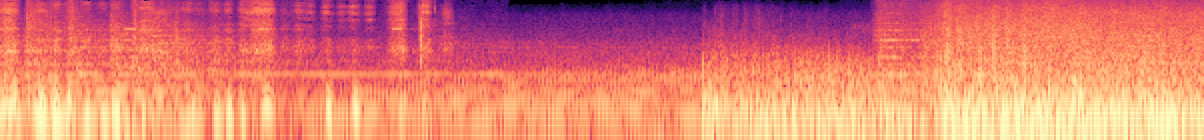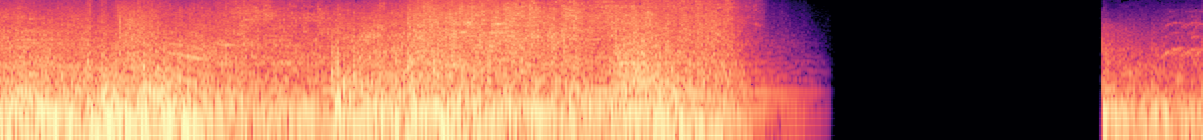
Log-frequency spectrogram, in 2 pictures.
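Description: An explosion set off with a detonator in an evacuated area, heard as a loud, sustained roar and rumble that swells and holds for several seconds, then drops abruptly into silence before another sound starts.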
